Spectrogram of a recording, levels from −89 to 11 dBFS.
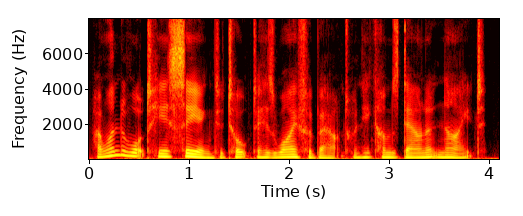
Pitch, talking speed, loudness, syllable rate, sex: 140 Hz, 265 wpm, -17 LUFS, 5.4 syllables/s, male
